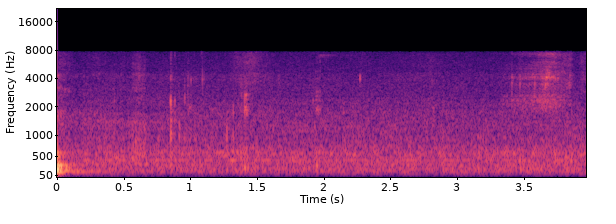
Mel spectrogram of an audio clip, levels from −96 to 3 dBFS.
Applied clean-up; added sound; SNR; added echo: none; none; none; none.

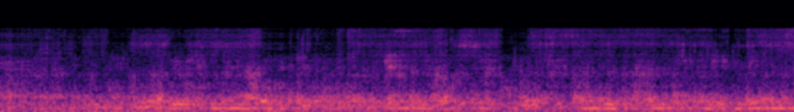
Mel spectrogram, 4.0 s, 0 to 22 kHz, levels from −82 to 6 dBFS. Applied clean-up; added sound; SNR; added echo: neural separator model SepFormer DNS4.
